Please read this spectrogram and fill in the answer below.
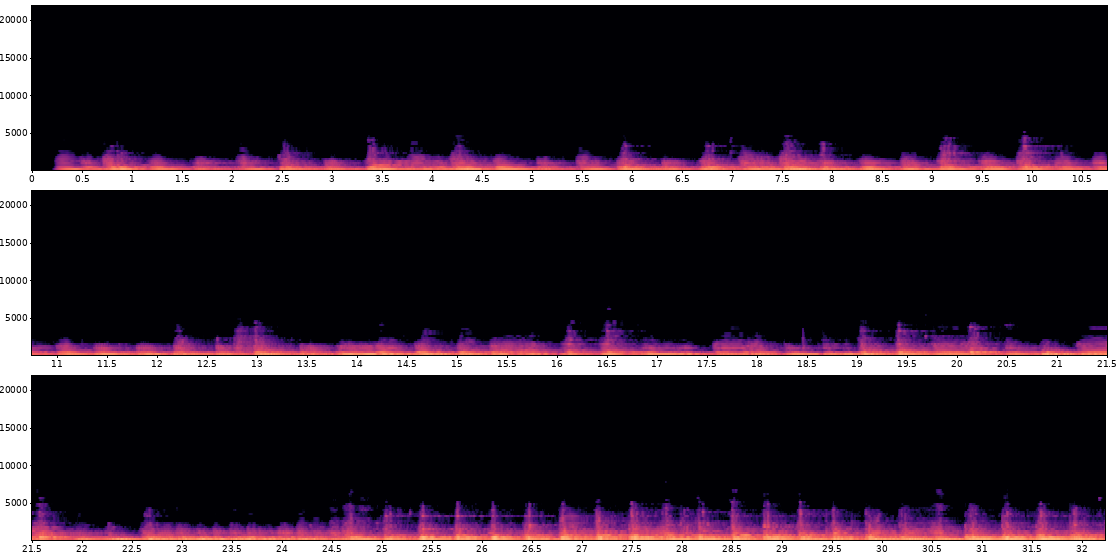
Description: Contrabass

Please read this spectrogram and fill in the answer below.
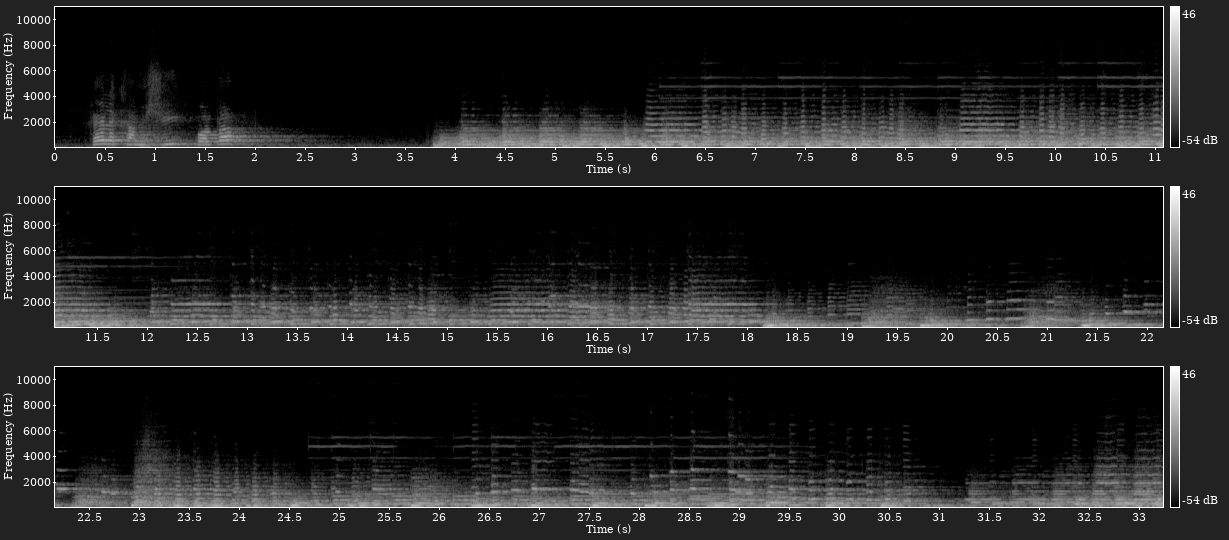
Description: Israeli Country Dances Polka

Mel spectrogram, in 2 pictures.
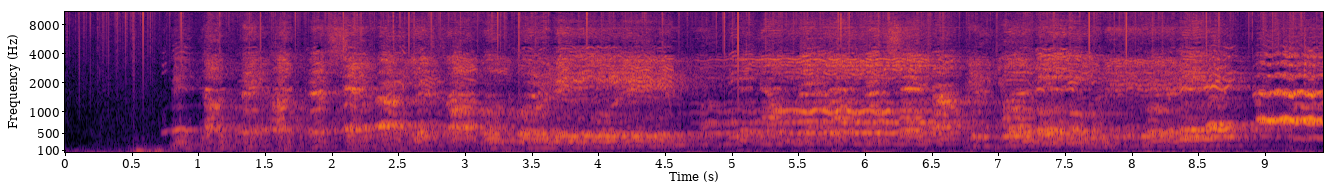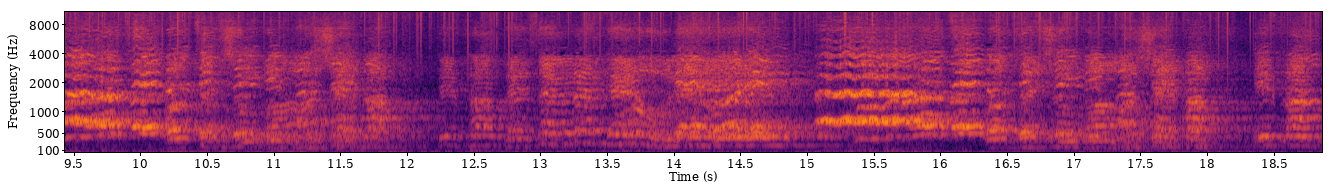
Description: A Cappella Choir

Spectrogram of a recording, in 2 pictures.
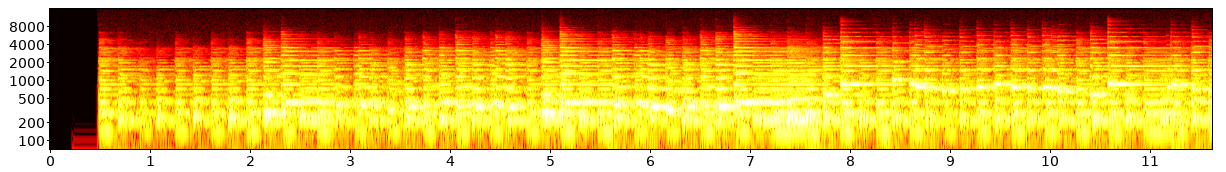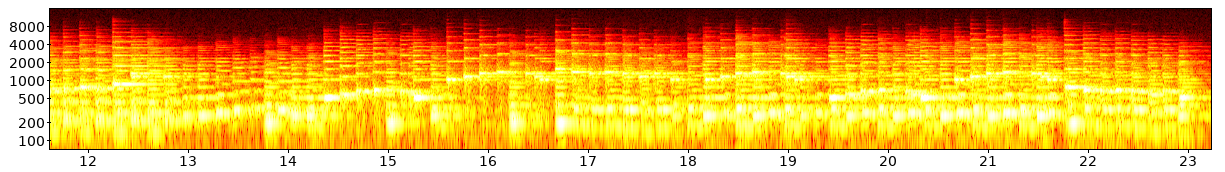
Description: Polka

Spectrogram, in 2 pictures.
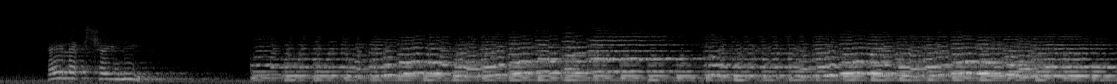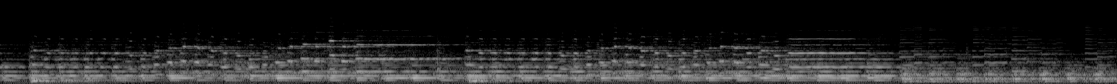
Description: Israeli Country Dances Mountain Folk

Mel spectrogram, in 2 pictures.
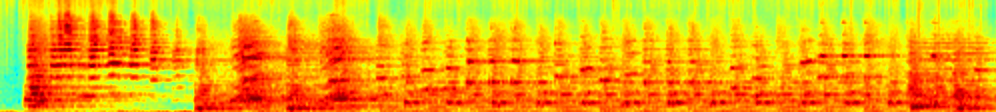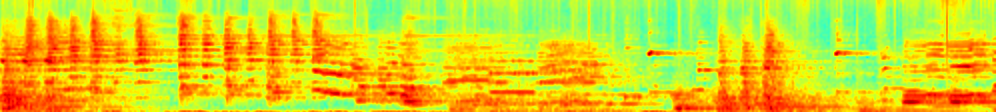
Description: Symphonic Orchestra; The Monkey

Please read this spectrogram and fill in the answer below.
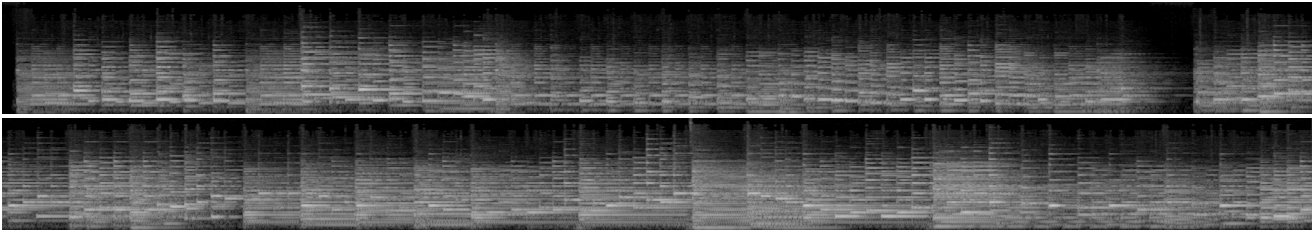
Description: Variations for Piano Vivace

